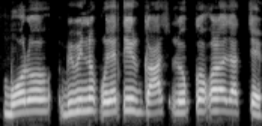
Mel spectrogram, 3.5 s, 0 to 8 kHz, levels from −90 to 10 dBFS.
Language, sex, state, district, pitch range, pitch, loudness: Bengali, male, West Bengal, Malda, 225-250 Hz, 235 Hz, -12 LUFS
